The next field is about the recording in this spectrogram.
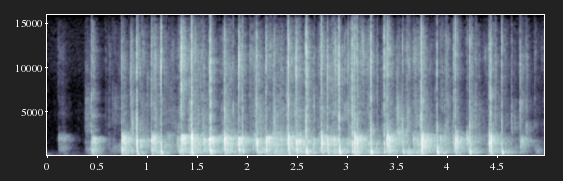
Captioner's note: panelists applauding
